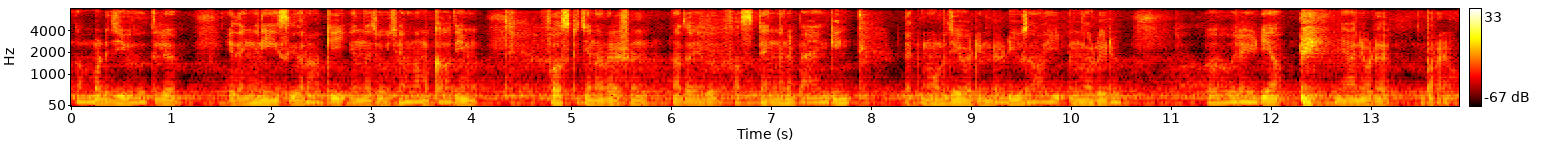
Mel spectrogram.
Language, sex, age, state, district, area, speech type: Malayalam, male, 18-30, Kerala, Idukki, rural, spontaneous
